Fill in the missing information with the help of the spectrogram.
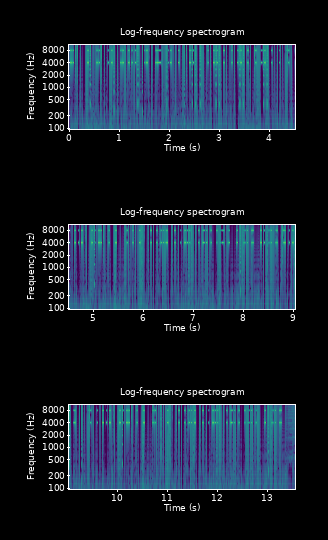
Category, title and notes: Sound effects > Experimental
made with samplebrain. aphex twin made this program. yes, that one. lookit up if ya want. the program is in comic sans lmao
